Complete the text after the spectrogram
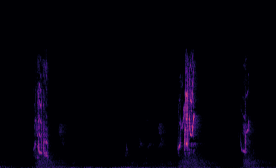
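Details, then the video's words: Lovebird calls in three short, shrill, scratchy bursts, the loudest in the middle, separated by quiet gaps with faint low background rumble. "Love birds Sounds"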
